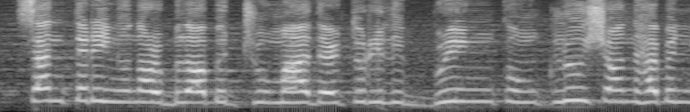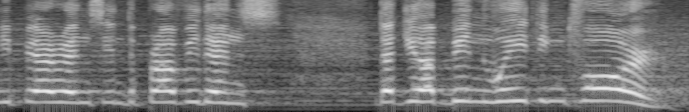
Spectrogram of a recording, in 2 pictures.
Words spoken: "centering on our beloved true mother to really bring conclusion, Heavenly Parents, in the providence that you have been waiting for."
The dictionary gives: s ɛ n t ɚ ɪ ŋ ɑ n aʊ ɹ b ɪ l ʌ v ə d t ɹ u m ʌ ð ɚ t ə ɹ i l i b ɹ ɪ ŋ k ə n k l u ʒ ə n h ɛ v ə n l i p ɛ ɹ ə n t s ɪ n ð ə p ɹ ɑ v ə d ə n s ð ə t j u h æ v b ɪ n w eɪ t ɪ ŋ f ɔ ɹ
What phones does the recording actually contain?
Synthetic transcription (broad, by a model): s ɛ n t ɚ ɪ ŋ ɑ n aʊ ɹ b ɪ l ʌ b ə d t ɹ u m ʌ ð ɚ t ə ɹ i l i b ɹ ɪ ŋ k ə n k l u ʃ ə n h ɛ v ə n l i p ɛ ɹ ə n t s ɪ n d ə p ɹ ɑ v ə d ə n s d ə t j u h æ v b ɪ n w eɪ t ɪ ŋ f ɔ ɹ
